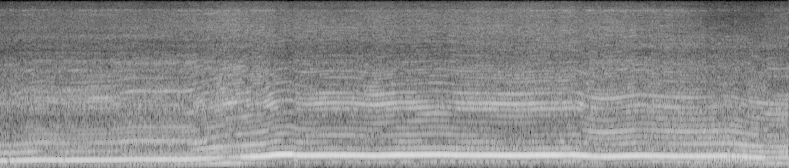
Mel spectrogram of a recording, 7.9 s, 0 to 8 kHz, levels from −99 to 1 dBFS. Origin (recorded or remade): recorded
